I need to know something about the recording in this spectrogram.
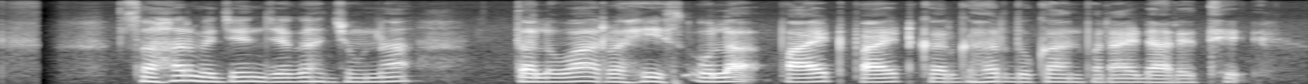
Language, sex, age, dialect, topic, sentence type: Chhattisgarhi, male, 56-60, Northern/Bhandar, agriculture, statement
